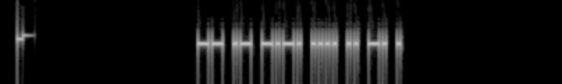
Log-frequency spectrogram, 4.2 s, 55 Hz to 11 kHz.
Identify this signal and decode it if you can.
Morse code, heard as a keyed tone, about 44 wpm, 700 Hz. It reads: MACHINE
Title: Top 500 Words 45wpm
